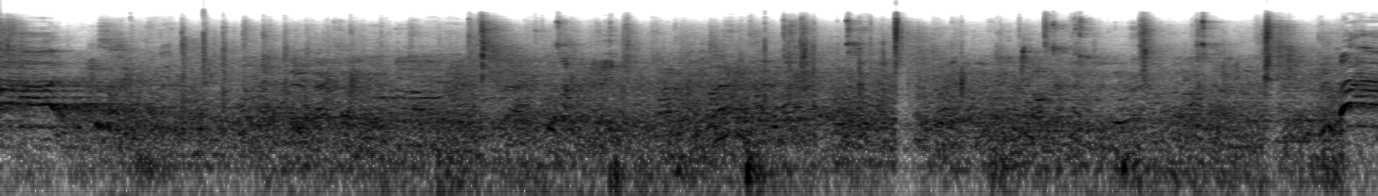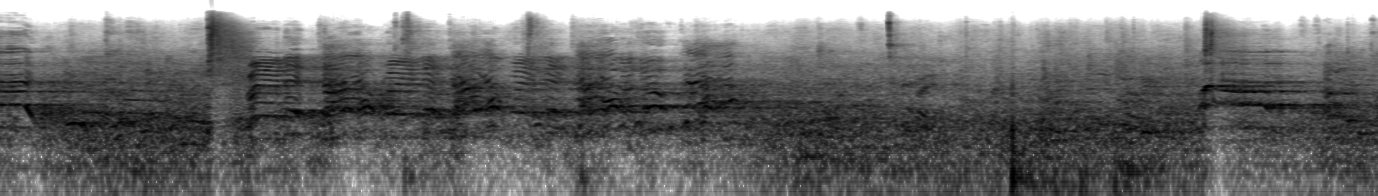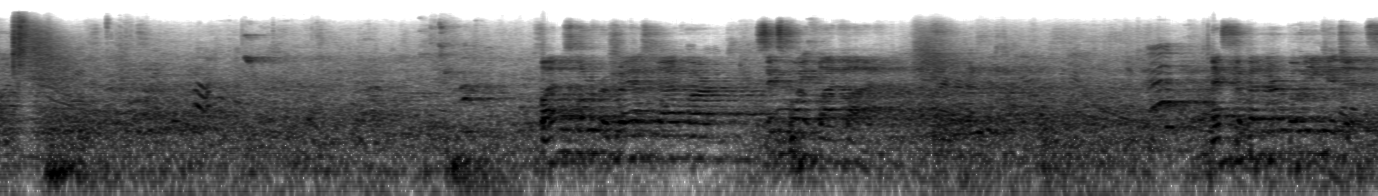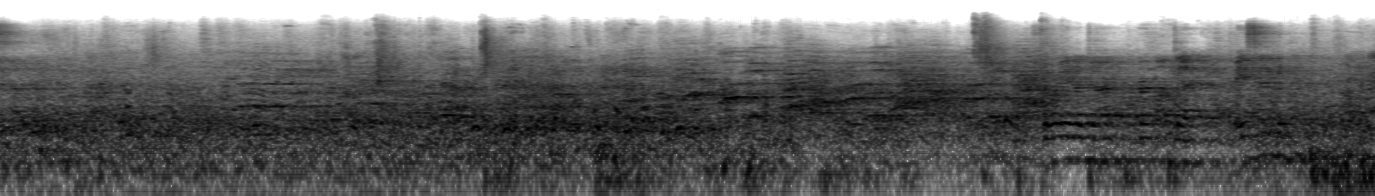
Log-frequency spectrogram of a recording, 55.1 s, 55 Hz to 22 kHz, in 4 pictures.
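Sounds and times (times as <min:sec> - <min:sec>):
background chatter: 0:00.0 - 0:55.0.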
